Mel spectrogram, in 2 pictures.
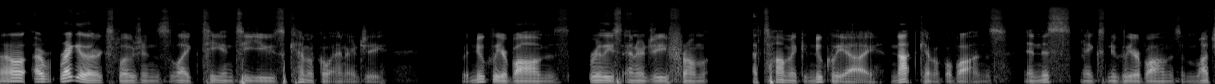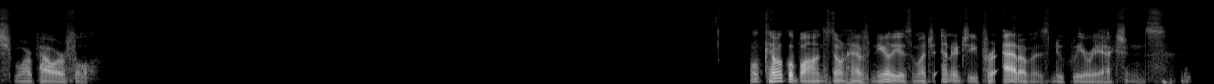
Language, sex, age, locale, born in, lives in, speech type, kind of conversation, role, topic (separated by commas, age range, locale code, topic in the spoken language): English, male, 35-39, en-US, United States, United States, read, expert-assistant, expert, How does a nuclear bomb release so much energy?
